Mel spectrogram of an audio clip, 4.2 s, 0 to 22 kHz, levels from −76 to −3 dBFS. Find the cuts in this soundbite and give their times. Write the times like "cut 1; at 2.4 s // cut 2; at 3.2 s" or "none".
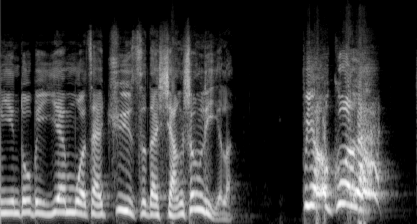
cut 1; at 2.5 s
